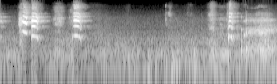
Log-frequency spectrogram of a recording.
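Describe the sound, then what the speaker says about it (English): A squeaker inside a solid rubber creature dog toy gets squeezed, giving two quick squeaks and a third just after, then a few more scratchy squeaks near the end, fairly faint and close. "he's supposed to have a squeaker in him"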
